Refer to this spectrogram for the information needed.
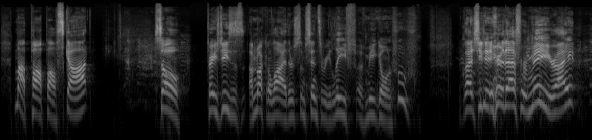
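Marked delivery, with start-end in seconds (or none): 0.2-1.4 put-on cheeky, sassy child voice. A parent retells a child's answer about who she heard it from: mimicking a sassy reply. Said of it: "with sass in her voice".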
